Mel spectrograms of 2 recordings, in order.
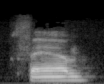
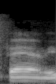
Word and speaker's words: Pham: So Pham, I choose Pham, even though the correct way to pronounce it, I'm half Vietnamese, so the correct way to pronounce it is Pham. But I say Pham because I think I like to say that everybody's my family, and I'm like a walking example of Southern hospitality, so I use Pham.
